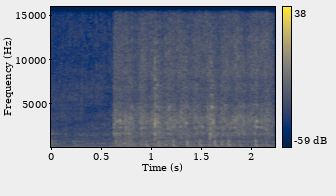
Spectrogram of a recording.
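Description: Pulled turkey and parsley sizzling in a hot stainless skillet as a metal spoon stirs them, the sizzle and scraping starting about half a second in.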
